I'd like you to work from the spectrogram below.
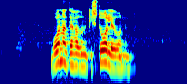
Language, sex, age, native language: Icelandic, male, 11, Icelandic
